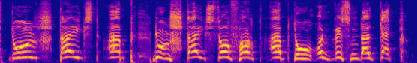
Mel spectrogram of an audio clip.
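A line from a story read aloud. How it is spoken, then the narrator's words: Sudden full-strength scream. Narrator (German): schrie Lobgott piepsam noch einmal aus voller Kraft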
